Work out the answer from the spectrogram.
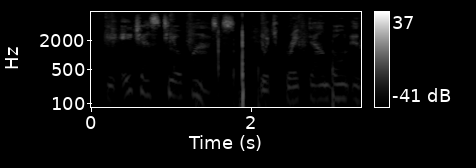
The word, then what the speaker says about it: osteoclasts: that help form the new bone; and osteoclasts, pronounced osteoclasts, which break down bone and help to sculpt and shape it.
